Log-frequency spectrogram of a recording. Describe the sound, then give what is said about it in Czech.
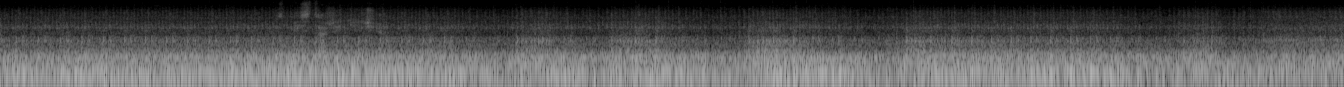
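A car engine running as the throttle is applied, recorded from the front with the engine on the left stereo microphone: a continuous low, rumbling drone with a couple of slight swells in intensity, steady throughout the ten seconds and with no voices. “A nalevo můžete slyšet, jak přidávám plyn.”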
